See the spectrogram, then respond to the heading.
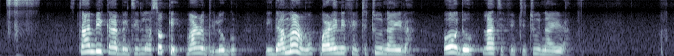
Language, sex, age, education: Yoruba, female, 30-45, tertiary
